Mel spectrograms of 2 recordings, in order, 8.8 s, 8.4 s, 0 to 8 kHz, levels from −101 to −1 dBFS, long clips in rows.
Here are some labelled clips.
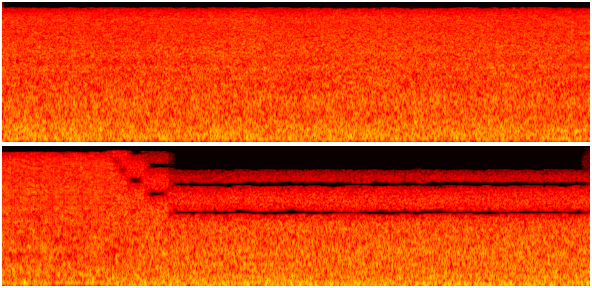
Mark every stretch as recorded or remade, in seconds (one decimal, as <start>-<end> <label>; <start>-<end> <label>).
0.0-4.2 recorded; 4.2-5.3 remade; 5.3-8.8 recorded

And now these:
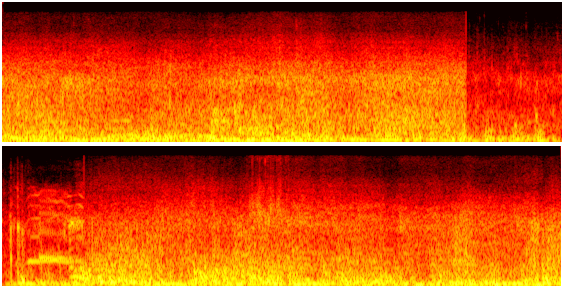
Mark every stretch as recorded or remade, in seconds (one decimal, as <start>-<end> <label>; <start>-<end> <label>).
0.0-0.7 recorded; 0.7-1.2 remade; 1.2-6.4 recorded; 6.4-7.9 remade; 7.9-8.4 recorded

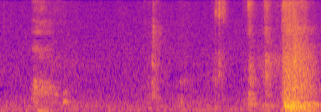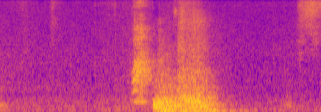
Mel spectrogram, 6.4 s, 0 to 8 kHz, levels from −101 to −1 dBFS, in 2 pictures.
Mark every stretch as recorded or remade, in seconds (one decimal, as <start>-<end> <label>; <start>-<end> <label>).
0.0-4.2 remade; 4.2-5.0 recorded; 5.0-6.4 remade

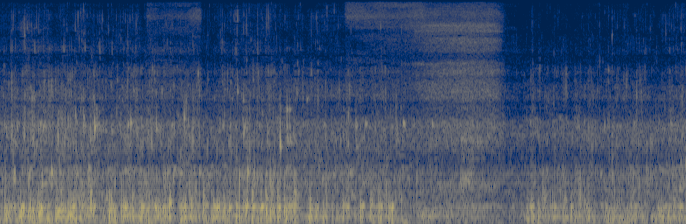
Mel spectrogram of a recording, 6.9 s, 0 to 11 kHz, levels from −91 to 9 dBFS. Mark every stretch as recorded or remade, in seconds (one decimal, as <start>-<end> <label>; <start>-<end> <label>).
0.0-6.9 recorded

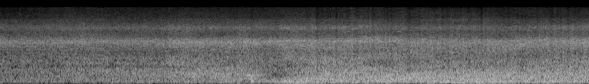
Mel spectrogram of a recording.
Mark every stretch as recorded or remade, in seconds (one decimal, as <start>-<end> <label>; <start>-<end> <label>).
0.0-2.4 recorded; 2.4-4.3 remade; 4.3-4.8 recorded; 4.8-5.5 remade; 5.5-5.9 recorded

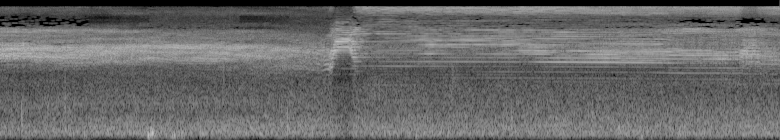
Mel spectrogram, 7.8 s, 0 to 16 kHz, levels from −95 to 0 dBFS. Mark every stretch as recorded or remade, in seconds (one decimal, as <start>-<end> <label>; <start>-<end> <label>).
0.0-0.9 recorded; 0.9-1.5 remade; 1.5-2.4 recorded; 2.4-2.9 remade; 2.9-7.8 recorded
